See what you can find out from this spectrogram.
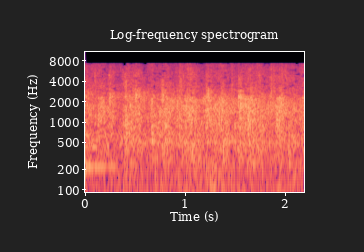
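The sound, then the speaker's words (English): An audience gives a quick round of applause, a dense, even wash of many hands clapping at a steady loudness with no voices standing out. “So give them a quick round of applause.”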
